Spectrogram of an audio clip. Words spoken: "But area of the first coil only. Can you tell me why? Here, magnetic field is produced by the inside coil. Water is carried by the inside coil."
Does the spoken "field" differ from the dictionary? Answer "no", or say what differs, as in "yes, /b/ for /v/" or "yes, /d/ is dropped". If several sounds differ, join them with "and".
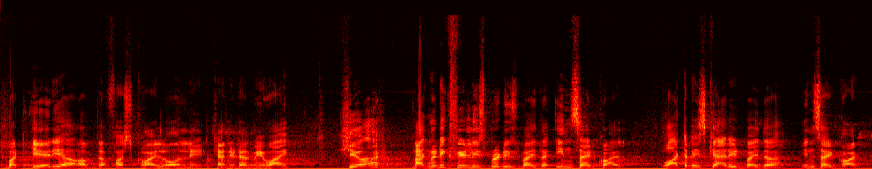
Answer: no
